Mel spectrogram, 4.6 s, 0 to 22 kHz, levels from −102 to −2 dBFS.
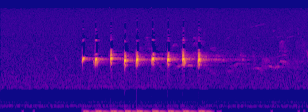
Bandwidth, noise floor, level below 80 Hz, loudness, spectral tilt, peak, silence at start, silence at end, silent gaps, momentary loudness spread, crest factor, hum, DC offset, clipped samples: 5.8 kHz; -73 dBFS; -66 dBFS; -22 LUFS; 3 dB/octave; -6 dBFS; 1.2 s; 1.6 s; none; 5 LU; 22 dB; none; under 0.1%; under 0.1%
